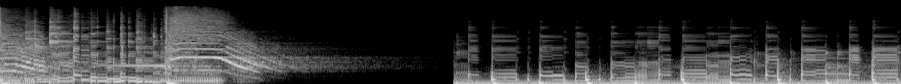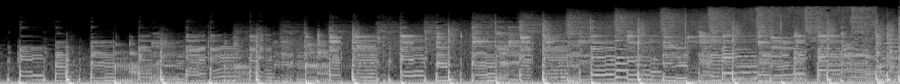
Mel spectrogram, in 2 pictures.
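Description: Background music fades out within the first few seconds. After a brief silence, another track with a steady beat starts about four and a half seconds in.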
